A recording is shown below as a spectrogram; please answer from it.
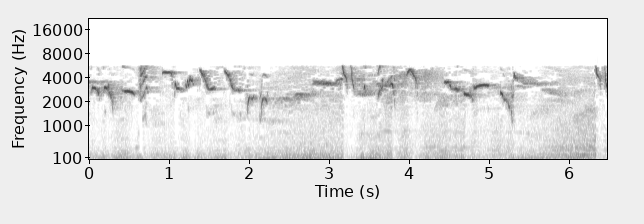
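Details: Oriental magpie-robin (kacer) song as a long tutor recording: rich whistled phrases, sharp rising and falling notes and quick chirps strung together rapidly, bright and high, with brief pauses between bursts.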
